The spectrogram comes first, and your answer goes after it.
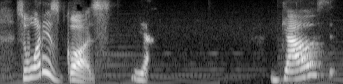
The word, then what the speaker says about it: Gauss: in your school waterloo gauze math contest so what is gauze yeah gauss it's pronounced cows okay i'm sorry it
